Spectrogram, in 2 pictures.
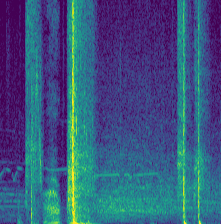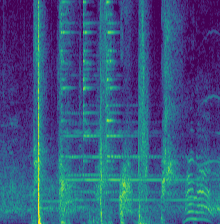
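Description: Boxing ring bell clangs in the Undisputed video game during a Muhammad Ali versus Joe Frazier bout: several sharp metallic rings with short ringing tails, scattered among punches and commentary talk.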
